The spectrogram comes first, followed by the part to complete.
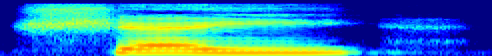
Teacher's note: This is lean when you're attaching fatha with ya. You're making it soft.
